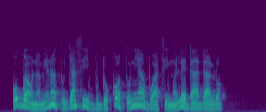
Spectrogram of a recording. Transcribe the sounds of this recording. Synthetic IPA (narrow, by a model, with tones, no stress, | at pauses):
o˦ɡ͡ba˧ɔ˨nã˨mĩ˨˦ɾ̃ã˦˨to˨˦d͡ʒa˦si˦i˦˨bu˨do˨˦kɔ˦˨to˨˦nĩ˦a˦˨bo˨a˨ti˧i˨mã˨˦lɛ˦˨da˦˧da˦˧lɔ˧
